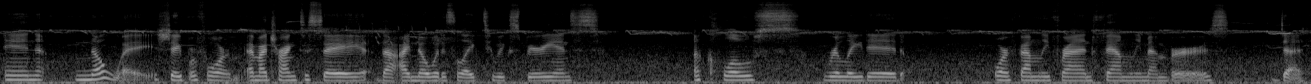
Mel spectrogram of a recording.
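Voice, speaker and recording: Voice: medium pitch, little pitch movement, slow pace. A young adult vlogger from the United States, speaking in an earnest, reflective way with frequent ums and some casual swearing. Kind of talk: reflective personal vlog. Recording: noisy background with birds and passing vehicles.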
